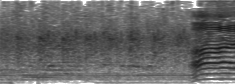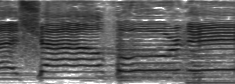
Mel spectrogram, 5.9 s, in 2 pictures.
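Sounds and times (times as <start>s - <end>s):
audience hand clapping: 0.0s - 4.0s
speech: 2.4s - 5.7s.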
